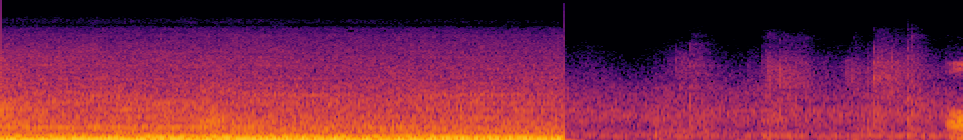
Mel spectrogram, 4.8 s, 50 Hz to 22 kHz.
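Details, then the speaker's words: Restored Ford F-150 pickup, started with more than two gas-pedal pumps: deep fairly even rumble at steady idle, no knocks or misses, then shut off; fired right up and runs fine. "definitely it took two more than two pumps of the gas pedal but it did definitely fire rate up"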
